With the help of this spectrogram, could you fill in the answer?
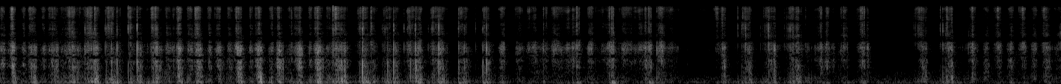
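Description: Long teal-painted nails scratch aggressively at a small, round, solid white bar of soap held in the hands. The result is a fast, irregular stream of dry, bright scraping strokes, with brief quieter gaps around the seven- and nine-second marks.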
